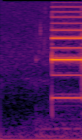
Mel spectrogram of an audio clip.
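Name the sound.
alarm clock beeping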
